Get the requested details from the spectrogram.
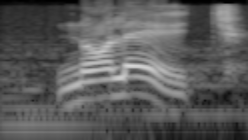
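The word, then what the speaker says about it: knowledge: है और इसे नाइट पढेंगे यह नोट व्यक्ति नॉलेज की से पढेंगे उल हक के लिए साइलेंट है क्योंकि यह है और के बाद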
